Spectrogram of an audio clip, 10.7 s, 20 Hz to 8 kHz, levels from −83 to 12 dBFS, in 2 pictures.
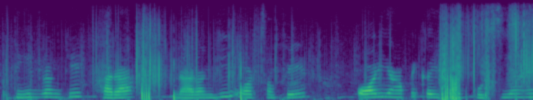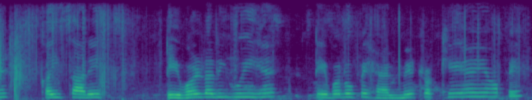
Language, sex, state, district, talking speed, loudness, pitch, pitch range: Angika, female, Bihar, Madhepura, 160 wpm, -25 LUFS, 275 Hz, 255-295 Hz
